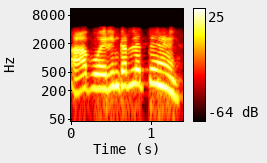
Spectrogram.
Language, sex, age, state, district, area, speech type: Hindi, male, 45-60, Uttar Pradesh, Hardoi, rural, conversation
